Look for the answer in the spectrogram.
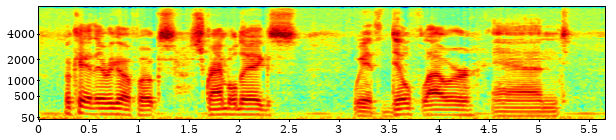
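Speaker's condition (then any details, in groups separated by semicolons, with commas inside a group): No condition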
